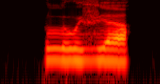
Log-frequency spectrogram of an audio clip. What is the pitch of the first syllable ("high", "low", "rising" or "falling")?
low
